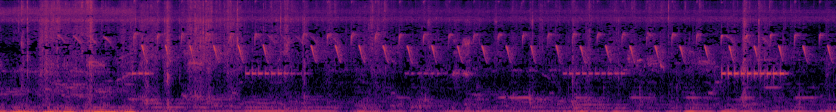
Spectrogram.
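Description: Birds calling outdoors: a rapid, regular series of short falling chirps, about three a second, with brief stretches of a fast high trill and a steady high hiss behind.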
